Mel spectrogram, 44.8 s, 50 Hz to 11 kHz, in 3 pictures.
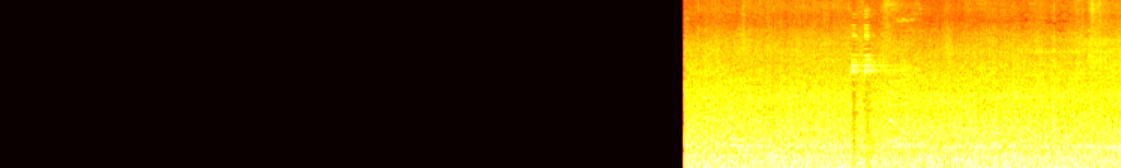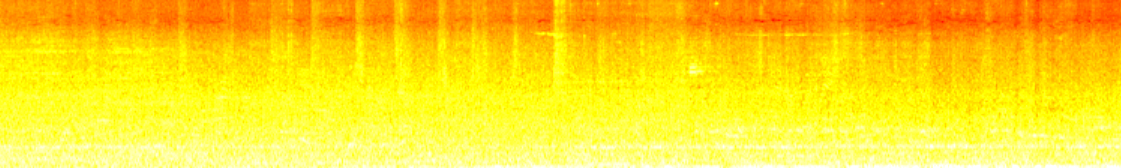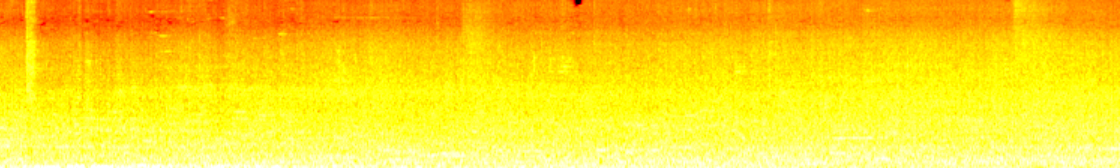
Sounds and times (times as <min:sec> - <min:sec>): Traffic noise, roadway noise: 0:09.1 - 0:44.8.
